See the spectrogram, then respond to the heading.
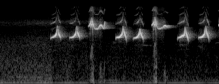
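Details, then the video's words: Cinereous tit rolling song used for luring and as a master song: following a quiet lead-in, a rapid, steady sequence of about nine sharp, high two-part chirps. "ngerol panjang sangat bagus untuk pancingan gelatik batu dan masteran"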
